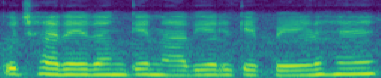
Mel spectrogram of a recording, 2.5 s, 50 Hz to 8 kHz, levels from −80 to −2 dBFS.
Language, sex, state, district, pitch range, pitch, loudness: Hindi, female, Maharashtra, Mumbai Suburban, 190-210 Hz, 200 Hz, -13 LUFS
